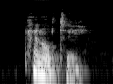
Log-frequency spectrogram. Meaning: 1. A legal sentence 2. A punishment for violating rules of procedure 3. A payment forfeited for an early withdrawal from an account or an investment
- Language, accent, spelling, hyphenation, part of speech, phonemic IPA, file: English, Southern England, penalty, pen‧al‧ty, noun, /ˈpɛn.əl.ti/, LL-Q1860 (eng)-penalty.wav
